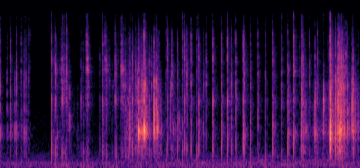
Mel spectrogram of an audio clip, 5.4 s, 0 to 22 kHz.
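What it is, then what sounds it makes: Plastic vitamin bottle. Long fingernails tap rapidly on the green cap and label of a dark brown plastic Jamieson vitamin bottle, making roughly forty quick, dry clicks. The clicks are bright and crisp, die away almost at once, and have a faint hollow ring near 900 Hz.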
